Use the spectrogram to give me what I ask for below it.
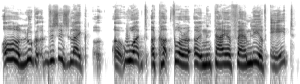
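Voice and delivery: a hammed-up French tourist aghast at the cup; mock French snob. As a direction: gasp in disdain at the huge cup. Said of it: "This is what I would do if I was French".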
